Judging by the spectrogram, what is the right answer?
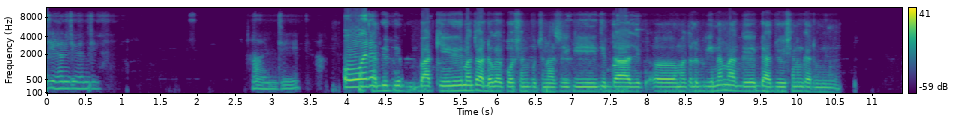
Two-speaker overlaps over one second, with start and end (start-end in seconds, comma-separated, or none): none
